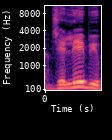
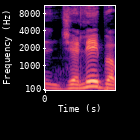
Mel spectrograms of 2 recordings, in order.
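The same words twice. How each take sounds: First: जलेबी said properly with a clear final ee; corrected jalebi. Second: जलेबा said with a broad final a, like jaleba; mispronounced jalebi. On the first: Guest repeats जलेबी properly after the host's correction. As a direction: fix it to जलेबी, ending on a long ee. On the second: Guest slips and names the sweet जलेबा, then is corrected. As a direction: slip into जलेबा with an open aa ending. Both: Real, not acted. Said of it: "जलेबी, अच्छा".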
